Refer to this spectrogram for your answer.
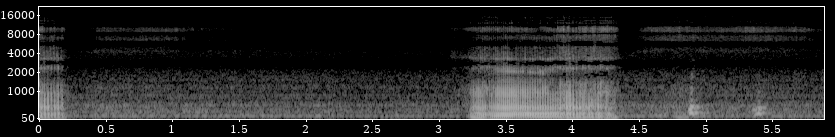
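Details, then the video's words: Bloodhound snoring loudly while asleep: a long quiet stretch, then one deep, rough, rumbling snore lasting about a second, followed by two soft snuffles, over a steady faint background hum. "Bloodhound snoring loud"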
